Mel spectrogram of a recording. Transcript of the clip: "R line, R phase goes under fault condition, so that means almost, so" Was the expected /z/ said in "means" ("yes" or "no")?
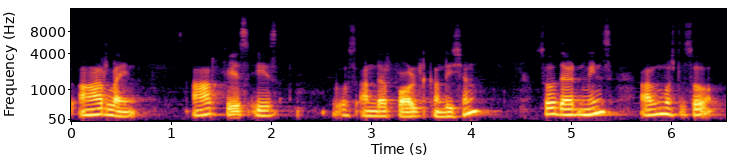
no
